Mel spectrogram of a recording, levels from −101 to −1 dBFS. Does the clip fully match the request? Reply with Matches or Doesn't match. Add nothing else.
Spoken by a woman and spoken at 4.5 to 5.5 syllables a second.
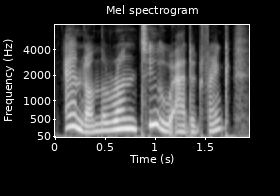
Matches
